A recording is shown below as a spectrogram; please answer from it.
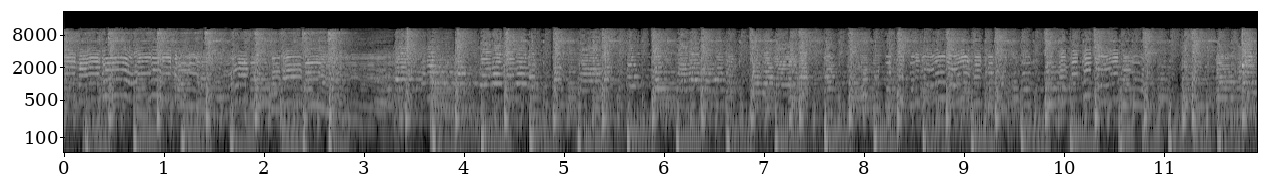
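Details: Upbeat swing music with brass and a drum kit playing a steady, driving beat throughout, with no animal sounds.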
